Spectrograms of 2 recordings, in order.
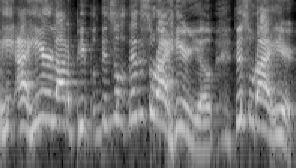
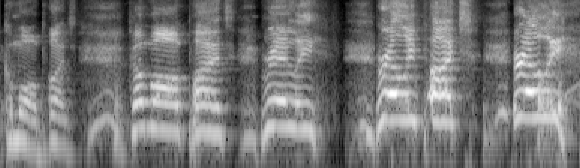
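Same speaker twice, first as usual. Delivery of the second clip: whiny complaining fans; 10 dB louder, much slower than usual. Retold or imitated. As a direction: plead with him in a drawn-out mock sob. Imitating people complaining to him.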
